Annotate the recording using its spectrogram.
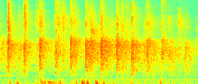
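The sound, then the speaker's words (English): A crowd claps steadily to give the Lord a cheer, producing a dense, rhythmic patter of hand claps at a moderate, even loudness for a few seconds, with no talking over it. “Let's give the Lord a cheer, huh?”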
